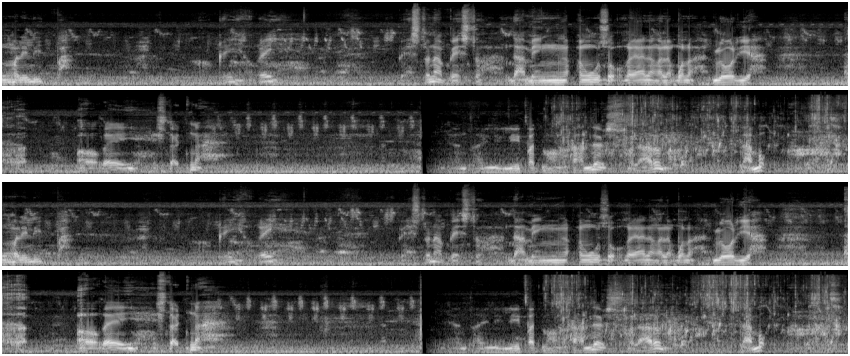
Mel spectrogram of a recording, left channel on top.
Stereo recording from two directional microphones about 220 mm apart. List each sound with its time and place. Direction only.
0.0 s speech: centre (ahead or behind)
2.1 s speech: 5° left (ahead or behind)
4.1 s speech: 45° left (ahead or behind)
5.0 s speech: 10° left (ahead or behind)
7.3 s speech: 5° right (ahead or behind)
8.4 s a sound: 20° right (ahead or behind)
9.2 s speech: 25° right (ahead or behind)
13.5 s speech: 5° left (ahead or behind)
15.5 s trickle: 15° right (ahead or behind)
16.0 s speech: centre (ahead or behind)
16.6 s water: 10° left (ahead or behind)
